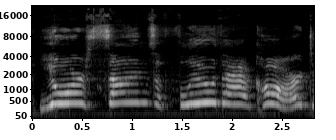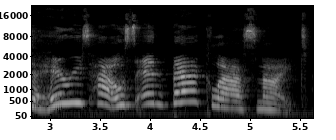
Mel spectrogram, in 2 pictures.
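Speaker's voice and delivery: high, slow, furious shout; shouting mother. Acted. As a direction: hammer each word at him. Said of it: "shouted Missus Weasley".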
